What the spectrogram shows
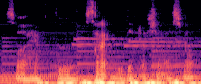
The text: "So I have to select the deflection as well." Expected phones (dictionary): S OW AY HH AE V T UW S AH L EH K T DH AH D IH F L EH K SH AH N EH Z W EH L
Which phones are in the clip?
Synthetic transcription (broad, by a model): S OW AY HH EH F T UW S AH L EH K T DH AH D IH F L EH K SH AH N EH S W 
